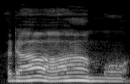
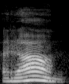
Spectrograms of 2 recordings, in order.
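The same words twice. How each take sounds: First: राम stretched very slowly over three beats. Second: Said in the usual way. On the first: Shown as a demonstration. Teacher stretching राम to show three matras. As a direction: hold the vowel of राम long. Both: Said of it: "तीन मात्रा लग रहा है".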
